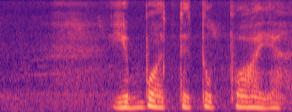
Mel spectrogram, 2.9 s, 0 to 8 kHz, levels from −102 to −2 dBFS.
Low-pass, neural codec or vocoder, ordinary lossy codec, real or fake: none; none; none; real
